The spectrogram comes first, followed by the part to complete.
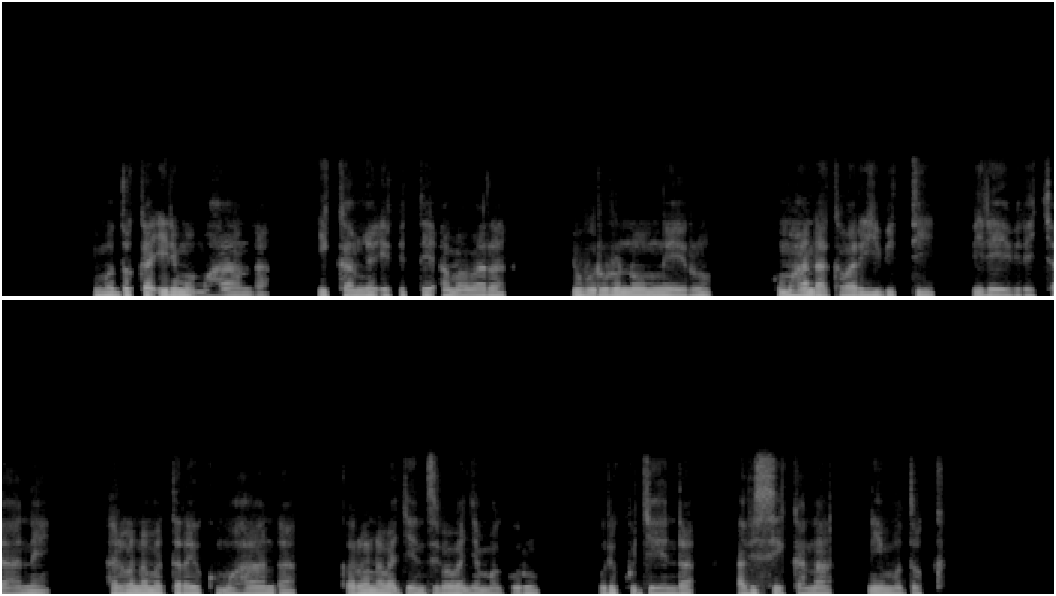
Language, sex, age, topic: Kinyarwanda, male, 25-35, government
